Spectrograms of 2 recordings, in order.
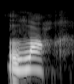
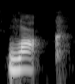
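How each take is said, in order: First: The final sound is a soft breathy rasp. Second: The final sound is a hard K stop. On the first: The speaker calls it right. "but it's softer like" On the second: The speaker calls it wrong. "You might be tempted to pronounce it like a K"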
